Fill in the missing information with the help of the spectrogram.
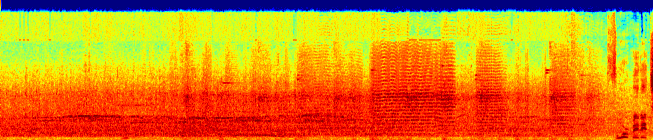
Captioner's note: cheers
